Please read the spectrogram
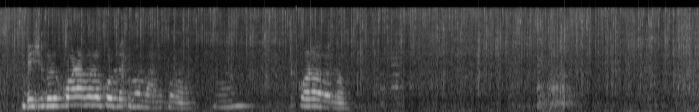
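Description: Egg omelette frying in hot oil in a wok, a steady sizzle and crackle, while a metal spatula works it in the pan. A person's voice cuts in briefly near the start and again about three seconds in, louder than the sizzle.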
